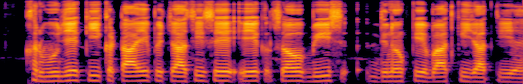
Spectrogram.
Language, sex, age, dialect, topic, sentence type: Hindi, male, 25-30, Awadhi Bundeli, agriculture, statement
